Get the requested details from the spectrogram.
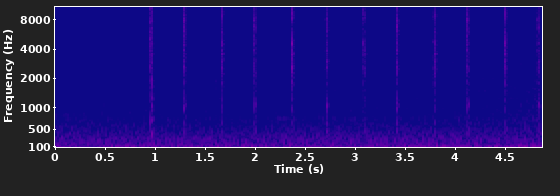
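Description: A car's turn signal ticks evenly.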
